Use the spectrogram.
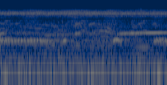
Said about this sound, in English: I'm sorry, that was a little alarm. Time to end the episode.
